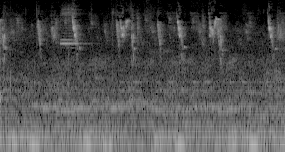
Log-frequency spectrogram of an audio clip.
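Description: Small birds chirping over and over: short, quick, downward-sliding chirps every half second or so, with a low rhythmic pulsing underneath.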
